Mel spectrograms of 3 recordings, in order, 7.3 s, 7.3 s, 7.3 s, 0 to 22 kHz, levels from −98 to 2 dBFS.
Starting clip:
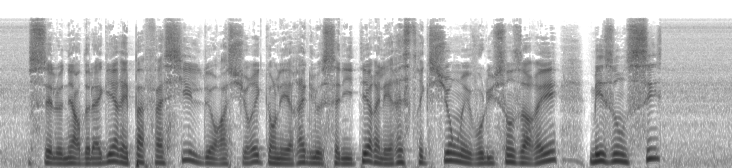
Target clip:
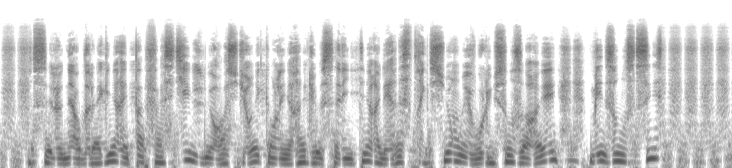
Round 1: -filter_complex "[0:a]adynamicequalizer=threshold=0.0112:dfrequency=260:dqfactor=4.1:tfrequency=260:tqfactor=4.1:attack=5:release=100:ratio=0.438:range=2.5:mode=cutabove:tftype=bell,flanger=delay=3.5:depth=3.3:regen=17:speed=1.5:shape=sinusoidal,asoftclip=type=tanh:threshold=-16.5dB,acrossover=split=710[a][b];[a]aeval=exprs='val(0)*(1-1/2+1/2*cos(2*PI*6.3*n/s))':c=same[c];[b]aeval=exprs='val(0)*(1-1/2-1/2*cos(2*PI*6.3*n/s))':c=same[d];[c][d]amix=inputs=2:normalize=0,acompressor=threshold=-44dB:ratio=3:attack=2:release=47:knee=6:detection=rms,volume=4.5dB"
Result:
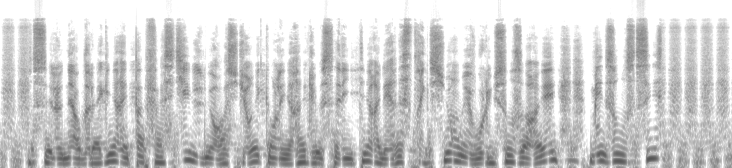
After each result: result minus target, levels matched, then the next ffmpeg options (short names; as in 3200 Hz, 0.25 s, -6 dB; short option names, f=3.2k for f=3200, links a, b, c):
soft clip: distortion +14 dB; 8000 Hz band -5.5 dB
-filter_complex "[0:a]adynamicequalizer=threshold=0.0112:dfrequency=260:dqfactor=4.1:tfrequency=260:tqfactor=4.1:attack=5:release=100:ratio=0.438:range=2.5:mode=cutabove:tftype=bell,flanger=delay=3.5:depth=3.3:regen=17:speed=1.5:shape=sinusoidal,asoftclip=type=tanh:threshold=-8dB,acrossover=split=710[a][b];[a]aeval=exprs='val(0)*(1-1/2+1/2*cos(2*PI*6.3*n/s))':c=same[c];[b]aeval=exprs='val(0)*(1-1/2-1/2*cos(2*PI*6.3*n/s))':c=same[d];[c][d]amix=inputs=2:normalize=0,acompressor=threshold=-44dB:ratio=3:attack=2:release=47:knee=6:detection=rms,volume=4.5dB"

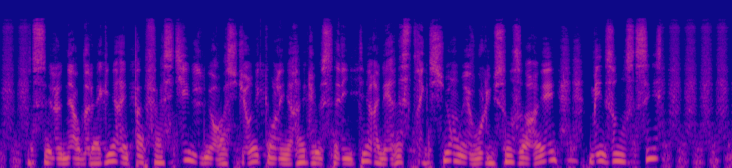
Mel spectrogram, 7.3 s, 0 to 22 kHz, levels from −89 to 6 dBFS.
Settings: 8000 Hz band -6.0 dB
-filter_complex "[0:a]adynamicequalizer=threshold=0.0112:dfrequency=260:dqfactor=4.1:tfrequency=260:tqfactor=4.1:attack=5:release=100:ratio=0.438:range=2.5:mode=cutabove:tftype=bell,flanger=delay=3.5:depth=3.3:regen=17:speed=1.5:shape=sinusoidal,asoftclip=type=tanh:threshold=-8dB,acrossover=split=710[a][b];[a]aeval=exprs='val(0)*(1-1/2+1/2*cos(2*PI*6.3*n/s))':c=same[c];[b]aeval=exprs='val(0)*(1-1/2-1/2*cos(2*PI*6.3*n/s))':c=same[d];[c][d]amix=inputs=2:normalize=0,acompressor=threshold=-44dB:ratio=3:attack=2:release=47:knee=6:detection=rms,lowpass=f=6.8k:t=q:w=4.9,volume=4.5dB"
